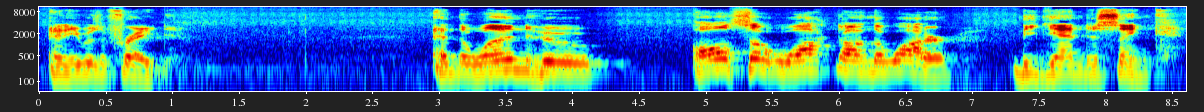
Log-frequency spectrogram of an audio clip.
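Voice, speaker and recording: Slow, high-voiced man preaching. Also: rough recording. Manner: slow, earnest preaching with scripture reading. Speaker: pastor. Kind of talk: sermon.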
